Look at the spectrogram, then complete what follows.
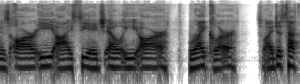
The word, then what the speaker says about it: Reichler: my last name is r e i c h l e r reichler so I just have to remember the way you pronounce my last name tells you whether it's read or write and then C is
